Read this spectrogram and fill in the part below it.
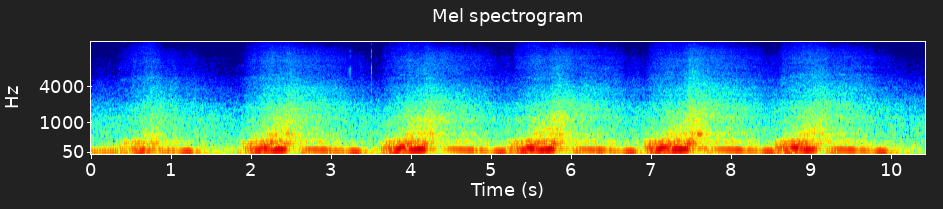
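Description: A naturally aspirated Nissan Silvia S14 with an SR20DE engine revs repeatedly, about five loud rising throttle blips spaced a couple of seconds apart, close by and with no talking.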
